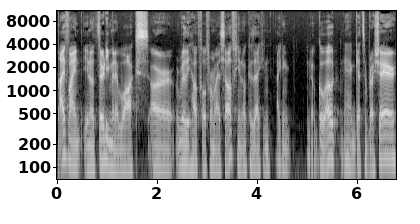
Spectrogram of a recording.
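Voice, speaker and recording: A fairly quick pace with ordinary pitch variation. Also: man, very deep, low pitch for a man. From India. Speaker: student union officer, recent graduate. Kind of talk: casual interview.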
